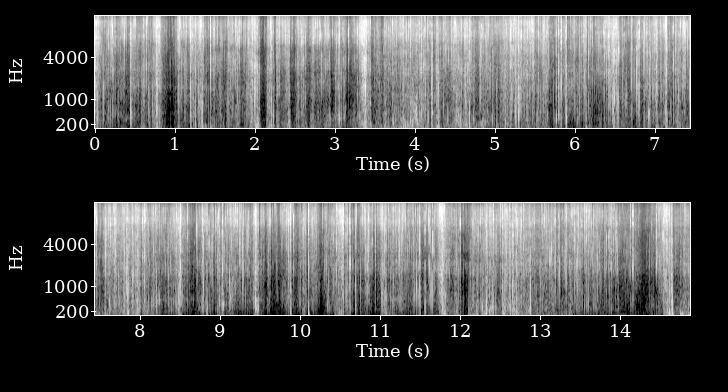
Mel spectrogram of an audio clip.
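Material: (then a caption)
Plastic. Fingertips pinch and pop the bubbles on a clear plastic bubble wrap sheet, producing a dense, continuous run of sharp snapping pops mixed with crinkling of the plastic. The pops are bright and short with almost no ring, coming too quickly to count apart across the whole clip.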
